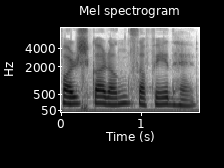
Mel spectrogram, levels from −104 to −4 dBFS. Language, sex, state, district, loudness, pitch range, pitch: Hindi, female, Assam, Kamrup Metropolitan, -17 LUFS, 190-210 Hz, 195 Hz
